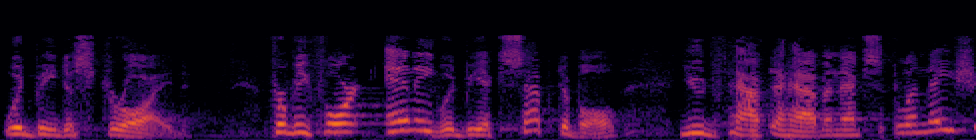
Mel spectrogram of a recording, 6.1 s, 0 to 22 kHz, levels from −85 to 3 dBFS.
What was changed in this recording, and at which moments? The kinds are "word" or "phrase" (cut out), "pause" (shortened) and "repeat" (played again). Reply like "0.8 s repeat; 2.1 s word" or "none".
2.7 s word; 4.5 s word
